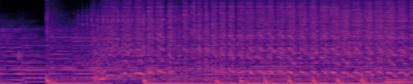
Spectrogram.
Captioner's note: engine sputtering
